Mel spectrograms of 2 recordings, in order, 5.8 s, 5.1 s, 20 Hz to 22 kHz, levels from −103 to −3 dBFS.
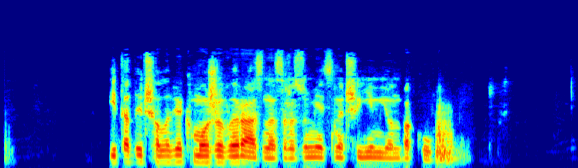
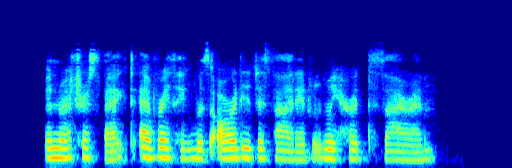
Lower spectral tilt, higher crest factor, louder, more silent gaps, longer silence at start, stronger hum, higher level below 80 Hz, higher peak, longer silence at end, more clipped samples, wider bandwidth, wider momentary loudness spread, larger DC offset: about the same, -5.5 dB/octave vs -6 dB/octave; about the same, 20 dB vs 20 dB; first, -20 LUFS vs -40 LUFS; neither; first, 1.1 s vs 0.45 s; neither; first, -66 dBFS vs -86 dBFS; first, -2 dBFS vs -20 dBFS; first, 1.25 s vs 0.8 s; neither; about the same, 7.4 kHz vs 8 kHz; about the same, 12 LU vs 11 LU; neither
